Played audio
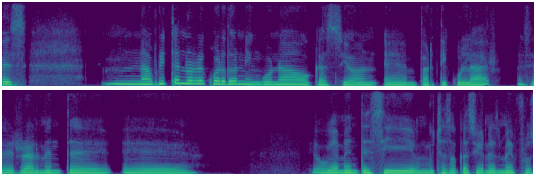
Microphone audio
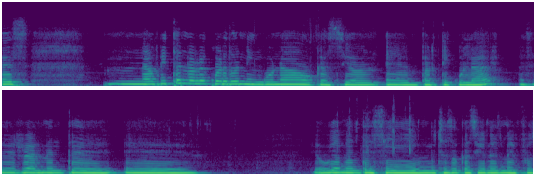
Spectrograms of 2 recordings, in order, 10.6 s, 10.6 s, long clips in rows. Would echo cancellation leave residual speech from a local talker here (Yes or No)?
No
